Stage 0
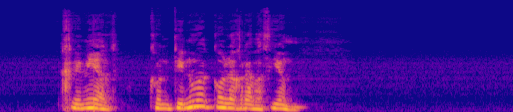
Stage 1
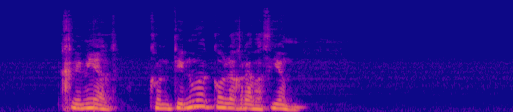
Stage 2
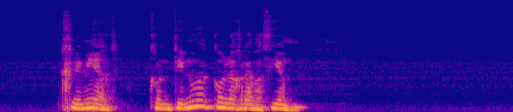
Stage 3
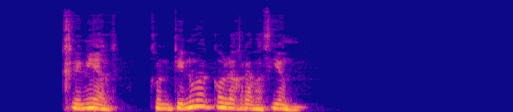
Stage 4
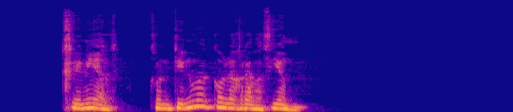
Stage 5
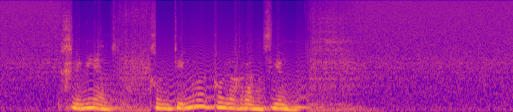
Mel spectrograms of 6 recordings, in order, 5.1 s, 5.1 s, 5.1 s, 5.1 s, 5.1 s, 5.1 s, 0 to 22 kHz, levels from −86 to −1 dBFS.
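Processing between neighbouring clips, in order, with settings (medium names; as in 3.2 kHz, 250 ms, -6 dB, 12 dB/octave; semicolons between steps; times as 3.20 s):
compression 2:1, threshold -21 dBFS, peak gain reduction 5.5 dB; trim -7.5 dB
peaking EQ 150 Hz +9 dB 2.8 oct
three bands expanded up and down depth 100%; trim +4.5 dB
compression, threshold -16 dBFS, peak gain reduction 8.5 dB
jump at every zero crossing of -26.5 dBFS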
